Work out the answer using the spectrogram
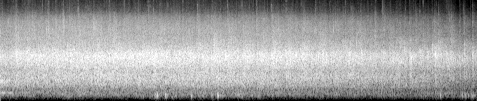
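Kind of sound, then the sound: crowd, audience applauding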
